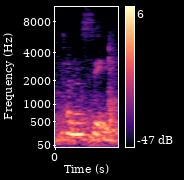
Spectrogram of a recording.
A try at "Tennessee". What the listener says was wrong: Try to enunciate the E sound more, the N sound more, the N and the S, and then all of this becomes very short and unimportant.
